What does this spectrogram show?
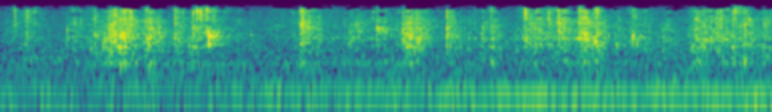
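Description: Faint, irregular crunching of someone chewing Refreshers, hard fizzy fruit-flavoured candy tablets, with one sharper crunch about a second in.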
